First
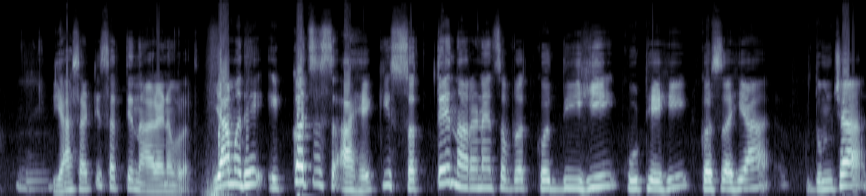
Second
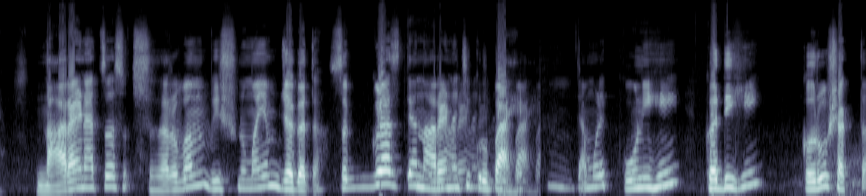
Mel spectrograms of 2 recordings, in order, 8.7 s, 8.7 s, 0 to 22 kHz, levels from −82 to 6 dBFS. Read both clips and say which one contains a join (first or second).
first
